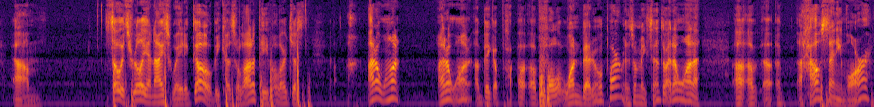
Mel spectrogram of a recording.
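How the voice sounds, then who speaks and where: With an American accent, a man speaks at a medium pitch that moves in very wide swings. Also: moderate pace. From Pacific Northwest US (Portland, Oregon). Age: 70s. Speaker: vlogger. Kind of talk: casual monologue. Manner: halting, many fillers.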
